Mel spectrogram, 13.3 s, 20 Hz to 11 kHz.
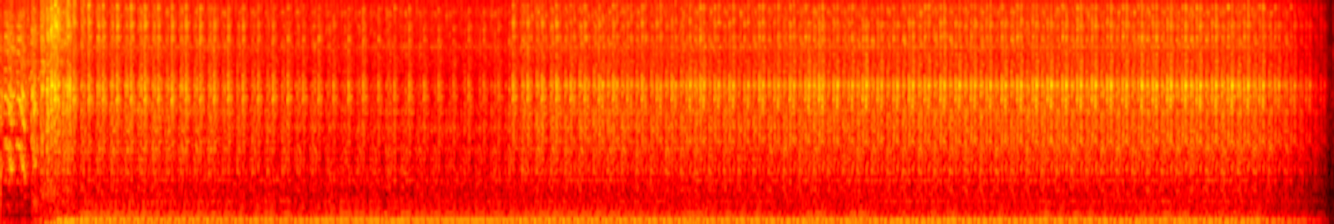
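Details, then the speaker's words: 2004 Ford Excursion 6.0 PowerStroke diesel, ~375,000 miles, cold February morning after sitting a couple days, before Stiction Eliminator: fires and settles into loud clattering idle with rapid steady ticking over low rumble; owner attributes it to internal friction (stiction). "it was a much colder morning and been sitting for a couple of days and in this video you can really hear how much friction is within this engine"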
